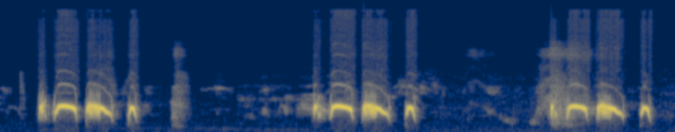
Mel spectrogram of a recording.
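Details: Spotted dove decoy calling to lure other doves, đồng son voice. Three repeats of a four-note coo phrase, each about three seconds apart: stutter, two long hollow notes, a short final coo. Faint rustles fall between the phrases.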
